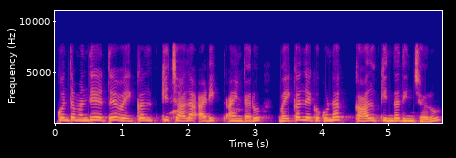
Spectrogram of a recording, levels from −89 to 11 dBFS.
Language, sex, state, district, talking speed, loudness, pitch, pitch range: Telugu, female, Karnataka, Bellary, 125 wpm, -17 LUFS, 275 Hz, 245-295 Hz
